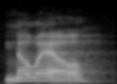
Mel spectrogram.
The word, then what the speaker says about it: Noel: So he arranged for this city in Missouri that was rhyming with mole to be called Noel, the Christmas City.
